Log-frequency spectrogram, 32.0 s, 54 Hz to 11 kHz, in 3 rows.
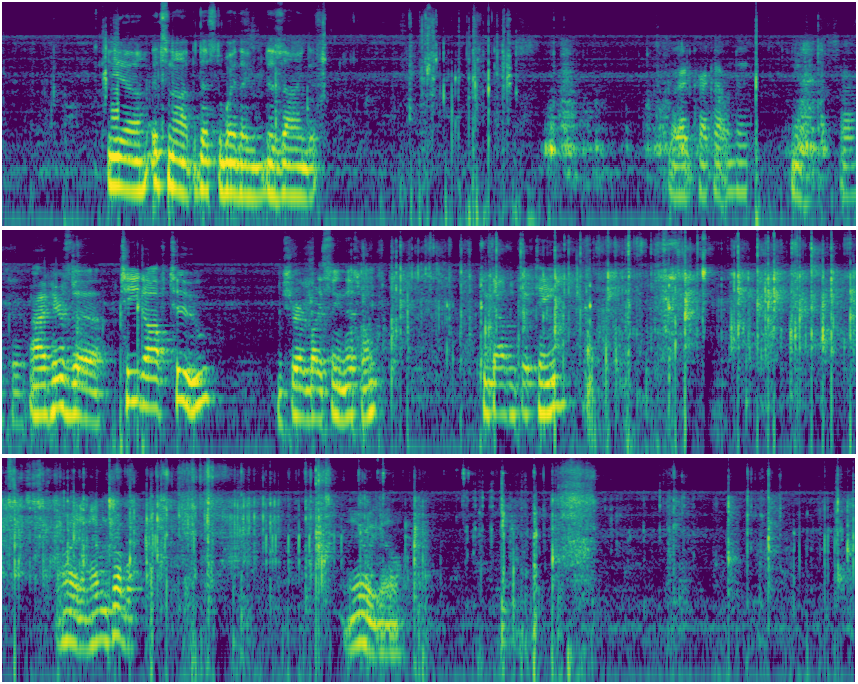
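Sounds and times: plastic blister packaging crackling: 0:14.6 - 0:32.0.

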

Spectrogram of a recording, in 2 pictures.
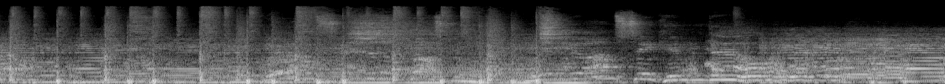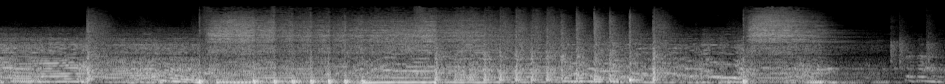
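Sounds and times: rock band playing: 0:00.0 - 0:06.4, 0:07.2 - 0:18.8
rapid drum hits: 0:11.5 - 0:16.3.

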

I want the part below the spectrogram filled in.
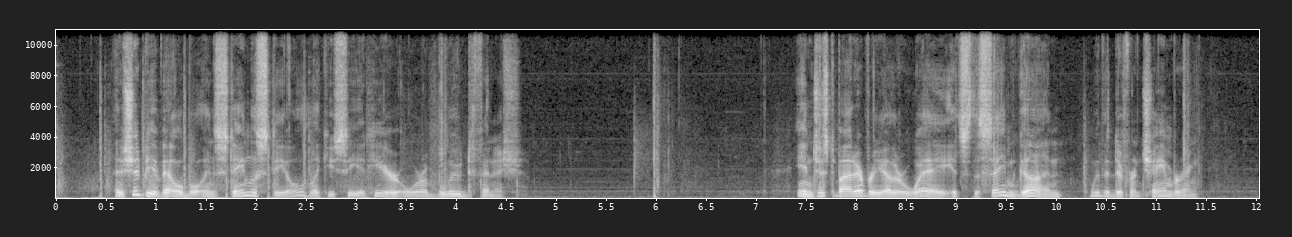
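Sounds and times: sharp crack: 0:00.0 - 0:04.4, 0:05.8 - 0:06.4, 0:11.2 - 0:11.6.

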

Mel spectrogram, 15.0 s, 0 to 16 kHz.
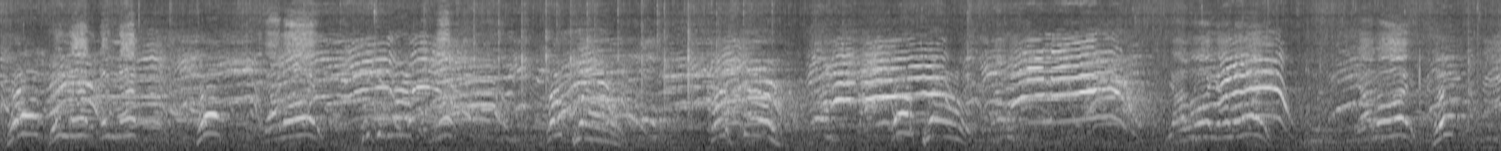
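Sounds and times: spectators shouting and cheering: 0:00.0 - 0:15.0.

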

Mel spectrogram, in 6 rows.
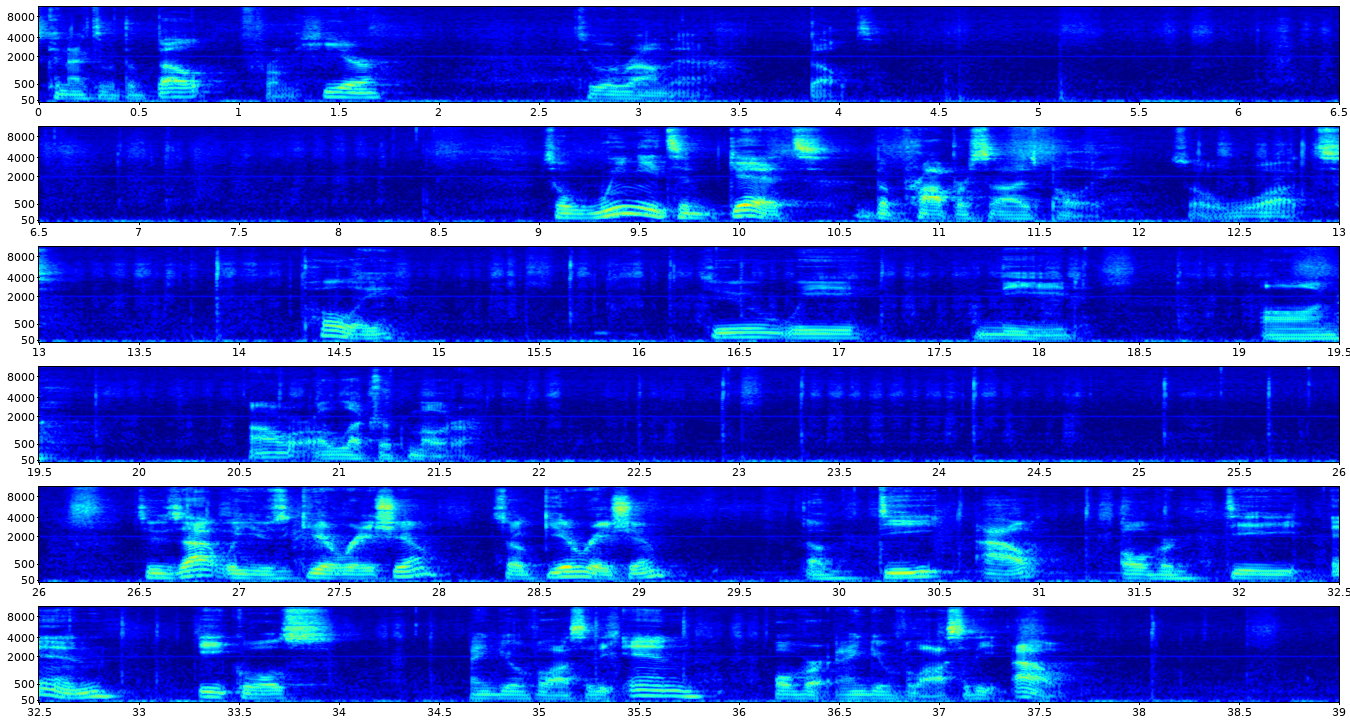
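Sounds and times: stylus scratching and tapping: 0:04.6 - 0:08.5, 0:10.7 - 0:26.0, 0:29.7 - 0:36.3.

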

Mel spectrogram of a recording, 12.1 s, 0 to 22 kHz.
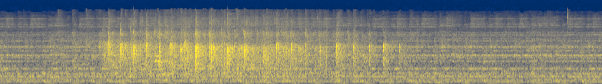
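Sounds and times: background music: 0:00.0 - 0:12.0
audience clapping: 0:01.4 - 0:08.3.

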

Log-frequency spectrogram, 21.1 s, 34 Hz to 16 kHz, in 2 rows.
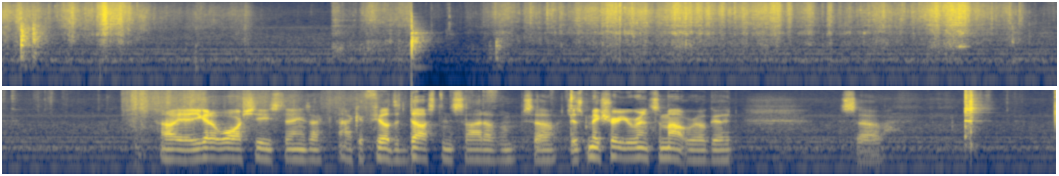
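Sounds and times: plastic wrapping crinkling: 0:00.0 - 0:02.6, 0:03.3 - 0:11.1, 0:11.7 - 0:14.9.

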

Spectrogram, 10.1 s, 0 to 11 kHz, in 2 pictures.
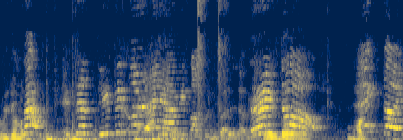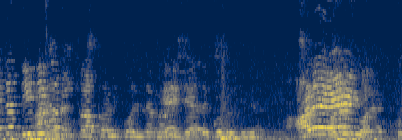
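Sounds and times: young children talking: 0:00.1 - 0:10.0.

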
